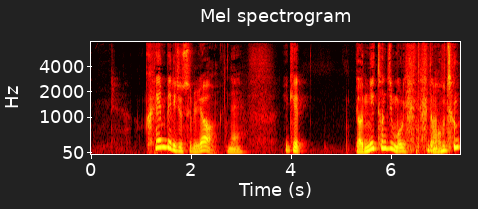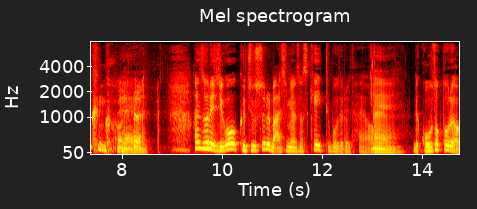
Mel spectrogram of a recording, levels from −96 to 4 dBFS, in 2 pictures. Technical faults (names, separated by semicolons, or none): wrong sample rate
